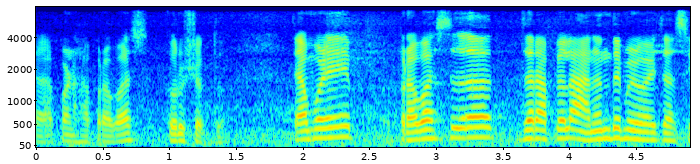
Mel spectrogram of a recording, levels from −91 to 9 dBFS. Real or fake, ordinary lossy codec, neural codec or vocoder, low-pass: fake; none; vocoder, 44.1 kHz, 80 mel bands, Vocos; 7.2 kHz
